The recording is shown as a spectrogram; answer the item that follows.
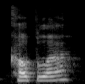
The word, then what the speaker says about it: Coppola: You have Diane Keaton, Francis Ford Coppola.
